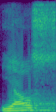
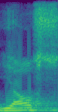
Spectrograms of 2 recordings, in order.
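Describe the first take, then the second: No difference in how they are said.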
